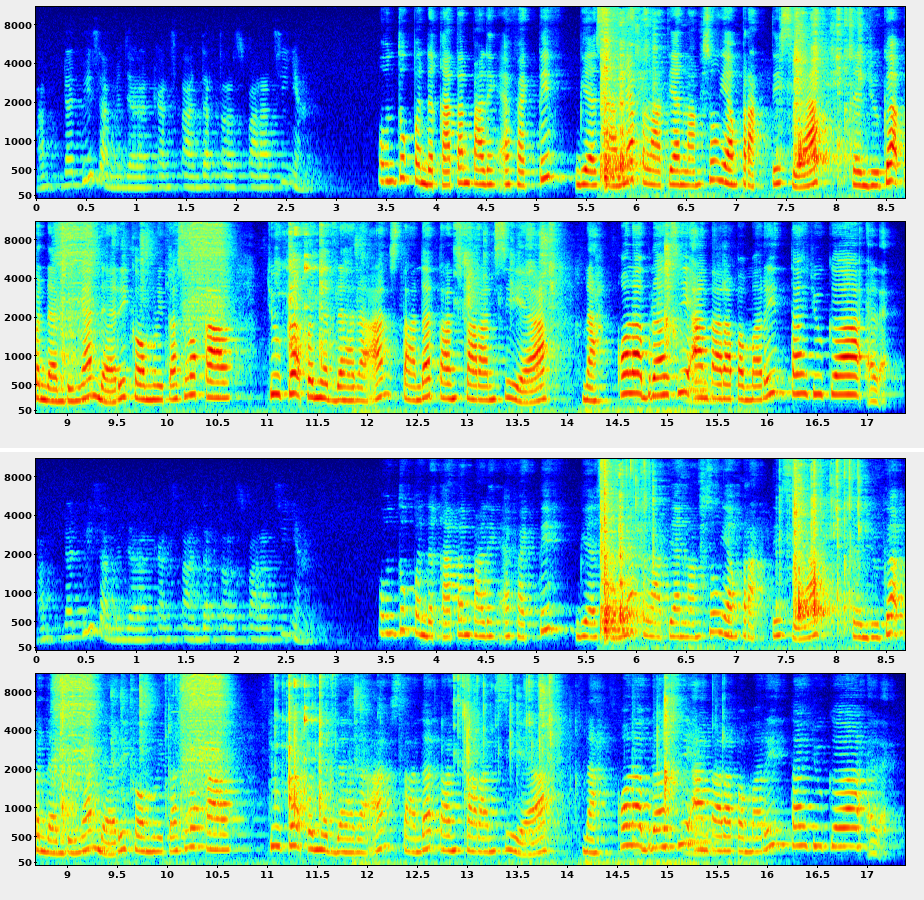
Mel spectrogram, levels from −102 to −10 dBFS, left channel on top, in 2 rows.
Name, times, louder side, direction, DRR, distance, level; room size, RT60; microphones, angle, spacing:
voice 1, 0.0-2.7 14.6-15.5, left 1 dB, 60° left, 3 dB, 1.9 m, -44 dB
voice 2, 3.4-17.2, left 6 dB, 80° left, 10 dB, 0.4 m, -25 dB
sound 1, 5.6-9.6 9.9-15.9, right 2 dB, 30° right, 1.7 m, -31 dB
sound 2, 8.8-9.8 10.1-10.6 11.8-12.3 13.5-13.9 14.6-14.7, right 3 dB, 60° right, 3.9 m, -34 dB
15.5 x 7.4 x 4.2 m, 0.82 s
head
